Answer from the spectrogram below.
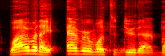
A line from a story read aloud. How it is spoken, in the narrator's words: Baba said curtly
